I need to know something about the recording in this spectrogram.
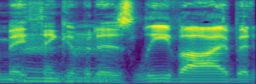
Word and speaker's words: Levi: And again, Levi is L-E-V-I. So some of you may think of it as Levi, but it's actually Levi as it's pronounced.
